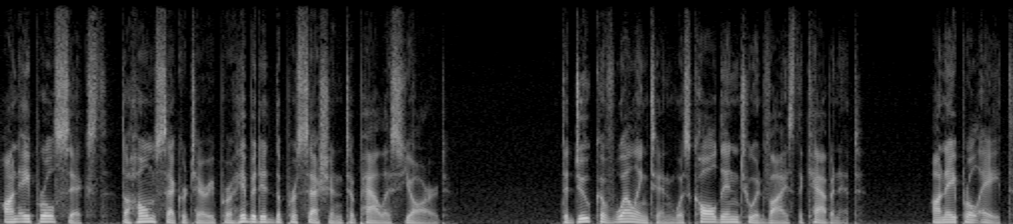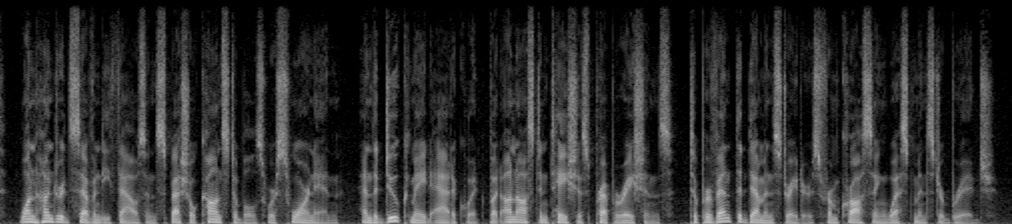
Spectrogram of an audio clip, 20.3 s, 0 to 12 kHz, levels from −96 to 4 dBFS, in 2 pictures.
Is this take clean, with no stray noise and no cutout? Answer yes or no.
yes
